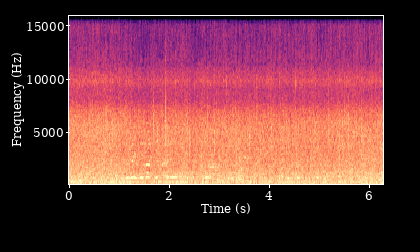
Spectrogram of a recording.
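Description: Steady hiss of rain falling, with faint voices in the background.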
